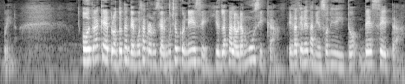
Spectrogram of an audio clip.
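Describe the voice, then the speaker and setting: A woman's voice: mid-range voice, fairly even intonation. Spanish-speaking woman coaching English pronunciation. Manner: explains in Spanish, models English words slowly and softly. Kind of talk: live online pronunciation class.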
